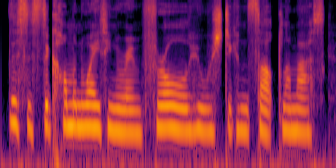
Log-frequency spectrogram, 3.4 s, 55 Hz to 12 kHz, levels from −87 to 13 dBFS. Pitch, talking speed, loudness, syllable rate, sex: 195 Hz, 250 wpm, -16 LUFS, 5.5 syllables/s, female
